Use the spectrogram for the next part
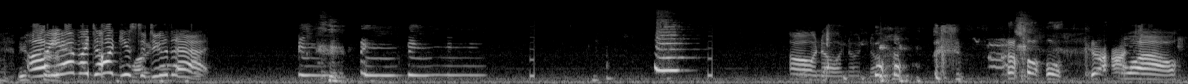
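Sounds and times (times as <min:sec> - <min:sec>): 
laughter: 0:00.0 - 0:02.0, 0:03.0 - 0:04.7, 0:08.2 - 0:11.6
speech: 0:00.2 - 0:02.2, 0:03.0 - 0:03.8, 0:07.9 - 0:11.8
air horn blasts: 0:06.6 - 0:07.2.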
